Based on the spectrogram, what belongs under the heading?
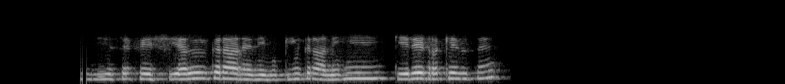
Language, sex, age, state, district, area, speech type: Dogri, female, 30-45, Jammu and Kashmir, Reasi, rural, conversation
